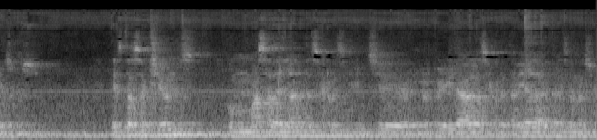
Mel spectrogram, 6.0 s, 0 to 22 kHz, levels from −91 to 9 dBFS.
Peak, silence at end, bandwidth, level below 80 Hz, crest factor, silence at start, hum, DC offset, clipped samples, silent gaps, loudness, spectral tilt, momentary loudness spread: -4 dBFS; 0 s; 16.5 kHz; -54 dBFS; 14 dB; 0 s; none; under 0.1%; under 0.1%; none; -20 LUFS; -7 dB/octave; 8 LU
